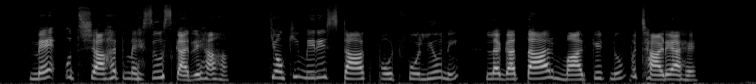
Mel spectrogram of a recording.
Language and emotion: Punjabi, happy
